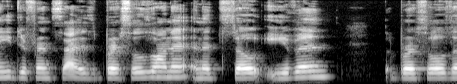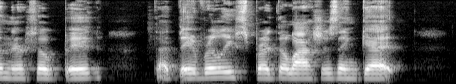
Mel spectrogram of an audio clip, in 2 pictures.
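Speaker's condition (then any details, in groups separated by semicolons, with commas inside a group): Cerebral palsy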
